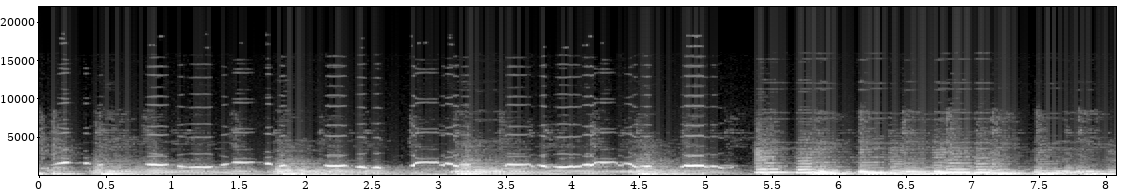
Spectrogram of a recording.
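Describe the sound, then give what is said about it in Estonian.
Someone whistles a bouncy melody in clear tones over steady instrumental accompaniment; after about five seconds the backing music grows busier and fuller beneath the tune. “ja kui õhus on tunda, et nohud on mai, ma sellele vilistan vaid.”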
